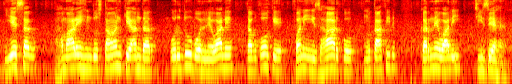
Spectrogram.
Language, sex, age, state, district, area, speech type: Urdu, male, 18-30, Bihar, Saharsa, rural, spontaneous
